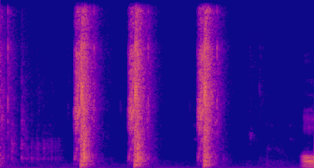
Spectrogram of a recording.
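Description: A VFC (Cybergun OEM) SIG MCX electric airsoft rifle fired in single shots gives three sharp, loud, evenly spaced cracks, with a fourth starting at the very end and faint handling clicks before them.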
